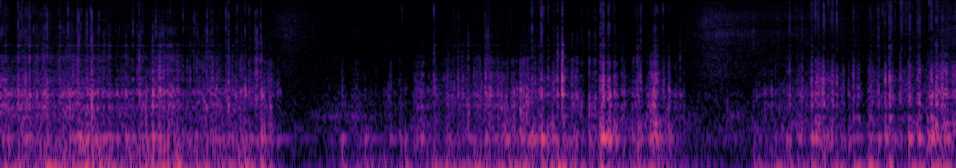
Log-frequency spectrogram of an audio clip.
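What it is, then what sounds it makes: Foam microphone windscreen being scratched. Long red nails scratch both sides of a large, hollow black open-cell foam windscreen fitted over a Rode microphone. The result is a dense, low, muffled rumbling scrape, almost all bass, that briefly drops to near quiet around three and seven seconds before resuming.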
